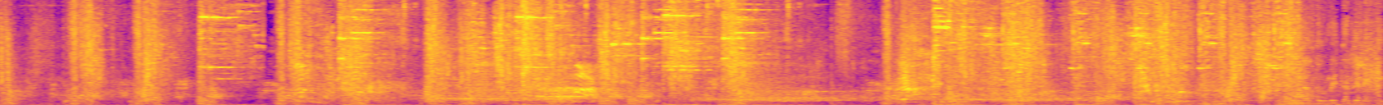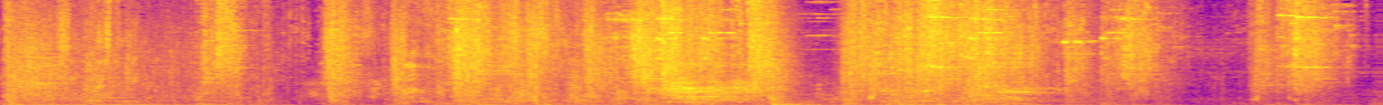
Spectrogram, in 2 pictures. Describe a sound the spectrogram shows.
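Magic blasts, clashing blows and bursts crackle and boom in a busy fight.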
